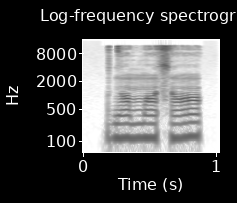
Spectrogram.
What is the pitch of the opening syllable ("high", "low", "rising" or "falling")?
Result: low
